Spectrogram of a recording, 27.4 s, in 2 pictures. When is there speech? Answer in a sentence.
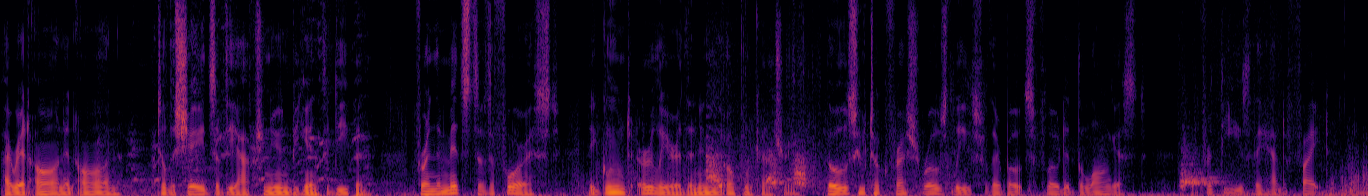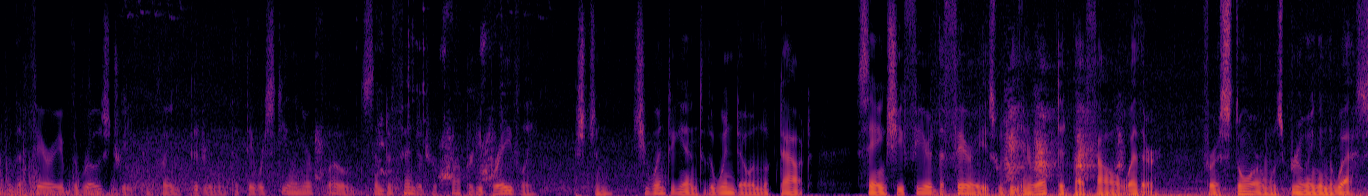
The speech can be heard from 0.0 to 27.3 s.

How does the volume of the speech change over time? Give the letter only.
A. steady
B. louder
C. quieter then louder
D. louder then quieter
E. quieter
C.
